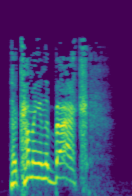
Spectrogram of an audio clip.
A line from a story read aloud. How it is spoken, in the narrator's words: The words came out in a croak, but at least they came out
